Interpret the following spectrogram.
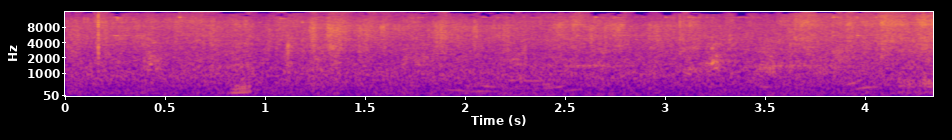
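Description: A dog vocalising: a short, loud bark about a second in, then softer whining calls around the middle.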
